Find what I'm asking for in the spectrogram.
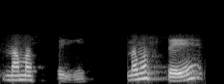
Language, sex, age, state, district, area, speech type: Sanskrit, female, 30-45, Karnataka, Shimoga, urban, conversation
